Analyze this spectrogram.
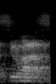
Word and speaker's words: Suhas: but um my um suas this how you pronounce it call me suas so anytime even if I'm in Congress call me suas my my family came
